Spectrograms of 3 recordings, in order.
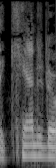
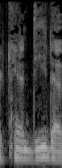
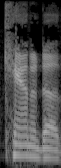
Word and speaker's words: Candida: I would highly recommend that you talk to either your family doc or your dermatologist and say you want to try the Candida or Candida. That's how some people pronounce it, injection. – Yeah, not Canada, the country. Candida.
